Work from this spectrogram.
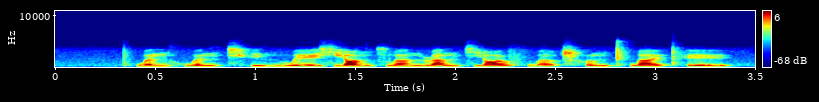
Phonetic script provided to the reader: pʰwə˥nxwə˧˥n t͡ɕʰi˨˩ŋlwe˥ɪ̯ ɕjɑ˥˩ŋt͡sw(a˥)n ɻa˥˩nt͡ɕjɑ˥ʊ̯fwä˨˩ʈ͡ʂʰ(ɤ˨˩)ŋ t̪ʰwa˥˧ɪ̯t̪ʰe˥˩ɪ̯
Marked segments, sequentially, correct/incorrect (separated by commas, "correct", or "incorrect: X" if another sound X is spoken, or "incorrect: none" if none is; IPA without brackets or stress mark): incorrect: a˧˥, incorrect: ɤ˥˧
